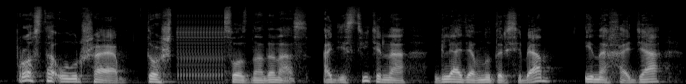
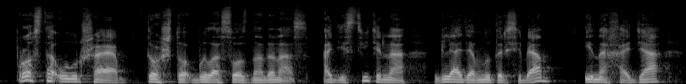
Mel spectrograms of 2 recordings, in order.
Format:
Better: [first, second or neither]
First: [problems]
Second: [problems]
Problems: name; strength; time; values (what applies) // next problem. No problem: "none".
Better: second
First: audio freezing; at 2 s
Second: none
